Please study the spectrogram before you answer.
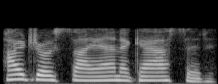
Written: hydrocyanic acid

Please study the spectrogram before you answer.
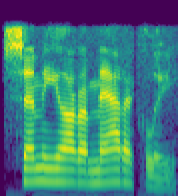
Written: semiautomatically

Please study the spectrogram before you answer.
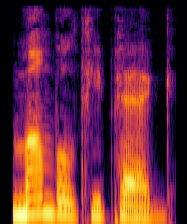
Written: mumblety peg

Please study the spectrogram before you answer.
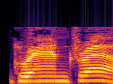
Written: grandrelle

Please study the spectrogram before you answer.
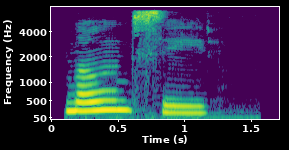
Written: mohn seed

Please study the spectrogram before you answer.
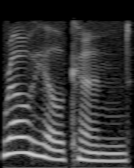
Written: Rohilkhand

